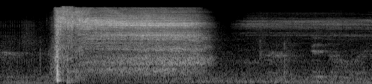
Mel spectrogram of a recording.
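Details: Angry male southern pine snake giving one loud, breathy hiss that starts abruptly, holds steady for about one and a half seconds, then cuts off, leaving a soft background hush.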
